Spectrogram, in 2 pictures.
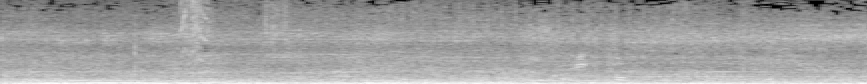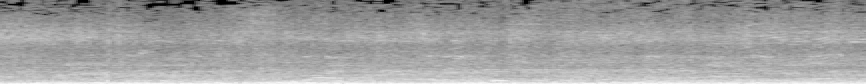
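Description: Busy nightlife street: steady crowd chatter with bar music in the background and a motorbike running close by.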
